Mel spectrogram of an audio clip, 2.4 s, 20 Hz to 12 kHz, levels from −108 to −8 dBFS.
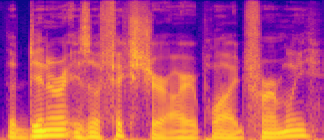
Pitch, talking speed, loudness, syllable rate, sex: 100 Hz, 195 wpm, -17 LUFS, 5.9 syllables/s, male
